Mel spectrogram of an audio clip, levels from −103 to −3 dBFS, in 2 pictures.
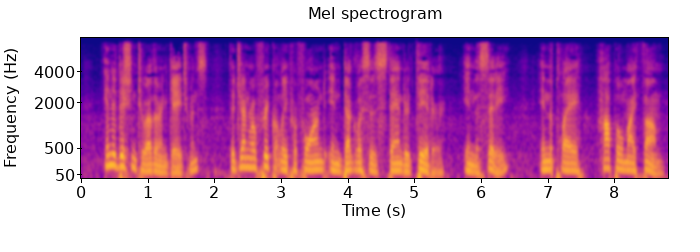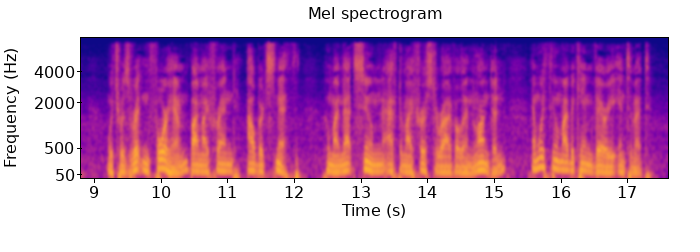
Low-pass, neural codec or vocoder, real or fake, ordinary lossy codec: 7.2 kHz; none; real; AAC, 48 kbps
